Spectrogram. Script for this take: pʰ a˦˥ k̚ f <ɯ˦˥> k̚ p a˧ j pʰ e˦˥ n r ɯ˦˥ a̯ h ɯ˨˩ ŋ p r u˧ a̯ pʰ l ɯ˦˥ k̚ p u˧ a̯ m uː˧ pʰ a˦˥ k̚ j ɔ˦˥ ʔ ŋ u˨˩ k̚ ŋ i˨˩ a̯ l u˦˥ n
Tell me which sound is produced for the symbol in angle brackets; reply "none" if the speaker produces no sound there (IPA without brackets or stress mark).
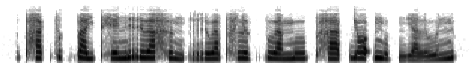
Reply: ɯ˦˥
